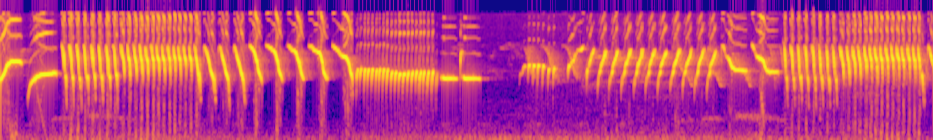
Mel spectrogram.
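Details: Canary song used to stimulate other canaries to sing: long rapid trills near the upper register alternate with fast downward-sweeping slurred notes and a few sustained whistles, with a brief pause midway and then more dense trilling.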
